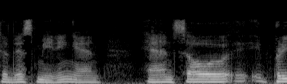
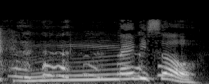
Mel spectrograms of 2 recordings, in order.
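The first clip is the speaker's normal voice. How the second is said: high-pitched drawn-out "mm", amused; playful concession; 9 semitones higher, much slower than usual. Real, not acted. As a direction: concede the joke in a rising, high voice. Joking reply after the laughter.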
